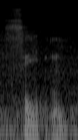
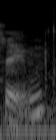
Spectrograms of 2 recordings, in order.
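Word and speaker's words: Seyton: It's S-E-Y-T-O-N. Seton. Not Satan. Well, it could, S-E-Y can sometimes be pronounced as an A sound.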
